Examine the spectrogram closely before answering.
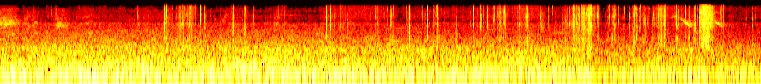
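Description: Paper snack bag crinkling and rustling in irregular crackly bursts as an eastern gray squirrel roots inside it for nuts, the loudest crinkles near the end.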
